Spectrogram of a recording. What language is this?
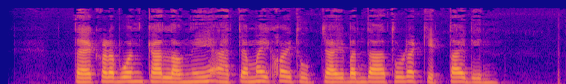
Thai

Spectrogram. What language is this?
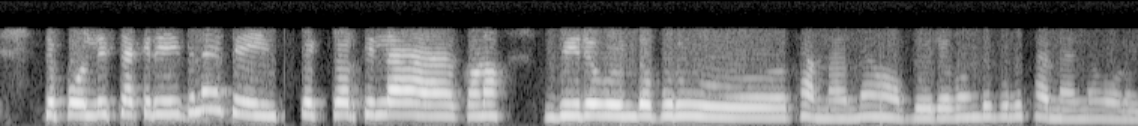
Odia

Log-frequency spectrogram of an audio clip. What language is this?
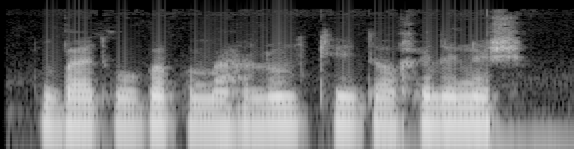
Pashto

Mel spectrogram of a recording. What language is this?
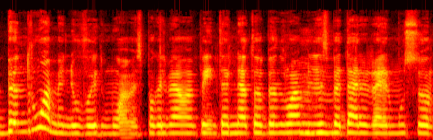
Lithuanian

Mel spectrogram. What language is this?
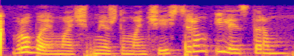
Russian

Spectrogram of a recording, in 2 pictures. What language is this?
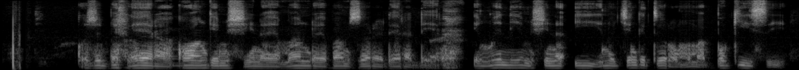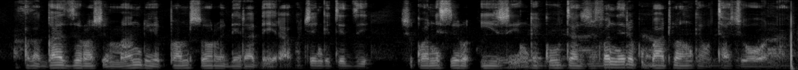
Ndau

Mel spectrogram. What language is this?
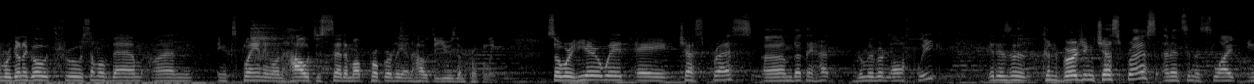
English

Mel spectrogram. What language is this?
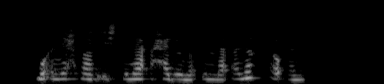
Arabic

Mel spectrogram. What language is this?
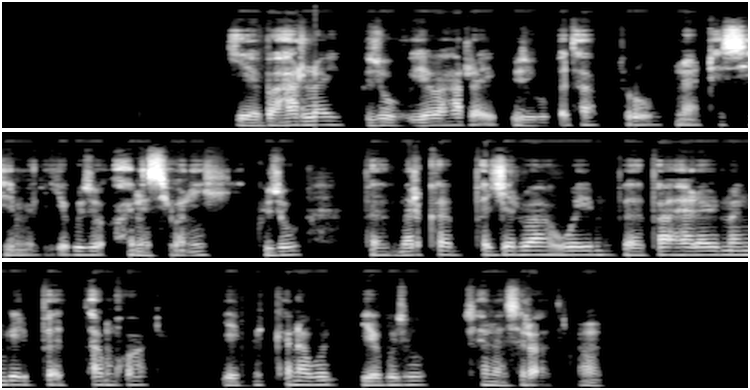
Amharic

